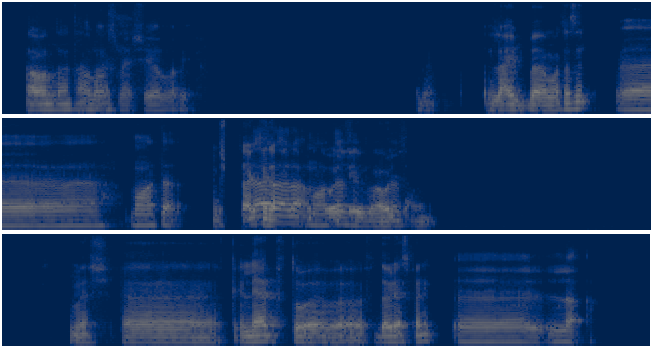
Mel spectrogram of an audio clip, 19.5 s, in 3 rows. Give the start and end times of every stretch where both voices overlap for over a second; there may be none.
9.0-10.6

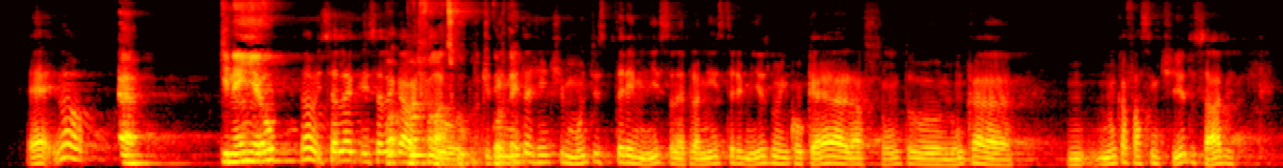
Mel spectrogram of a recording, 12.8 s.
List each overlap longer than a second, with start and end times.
3.9-5.3

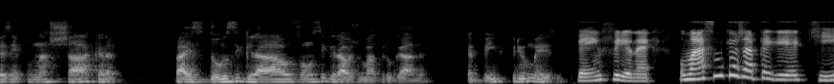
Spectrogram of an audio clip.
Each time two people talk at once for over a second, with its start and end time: none

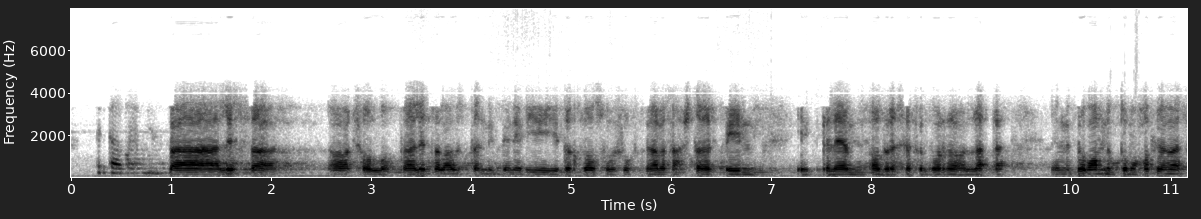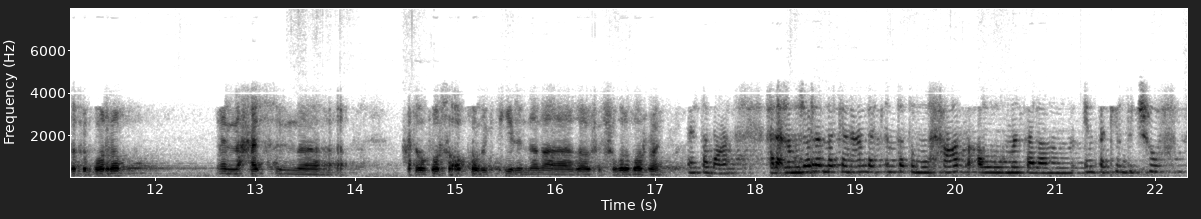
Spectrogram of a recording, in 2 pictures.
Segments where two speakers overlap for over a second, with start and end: none

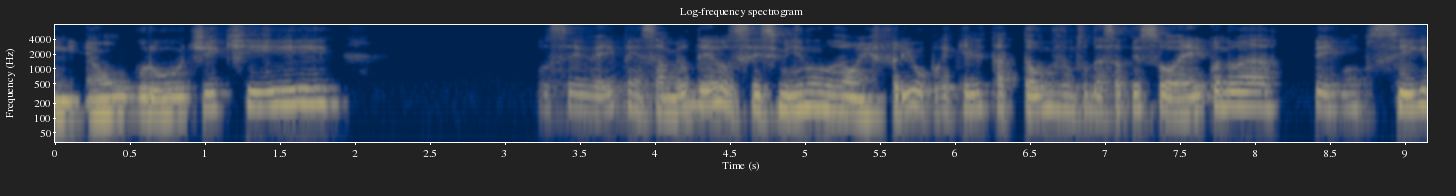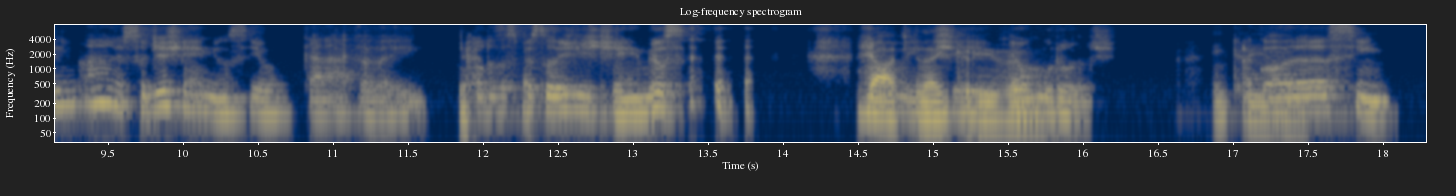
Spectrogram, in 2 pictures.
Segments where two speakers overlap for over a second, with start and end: 14.5-15.8

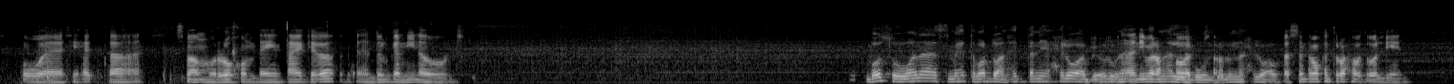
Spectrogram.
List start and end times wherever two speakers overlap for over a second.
10.8-12.2

